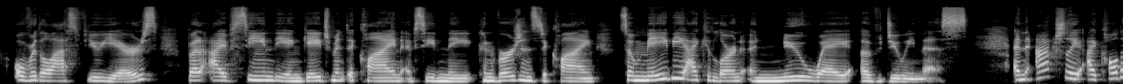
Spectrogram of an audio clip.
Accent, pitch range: American, 160-200 Hz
